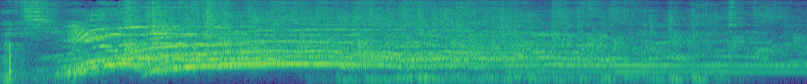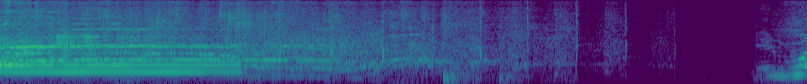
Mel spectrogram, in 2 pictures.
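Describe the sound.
An audience cheers with a long, rising whoop of voices that holds steady for several seconds and then gradually fades away to silence.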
